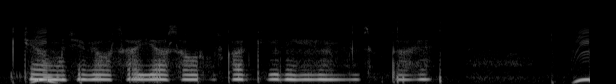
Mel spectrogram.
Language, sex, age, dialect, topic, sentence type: Hindi, female, 18-24, Garhwali, banking, question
